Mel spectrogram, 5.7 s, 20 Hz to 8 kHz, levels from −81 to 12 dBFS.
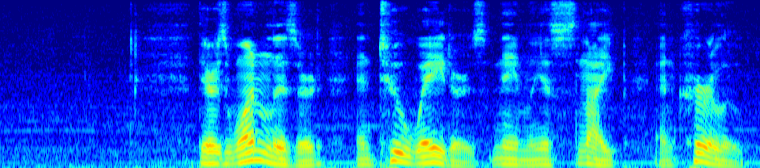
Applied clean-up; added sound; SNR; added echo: none; none; none; none.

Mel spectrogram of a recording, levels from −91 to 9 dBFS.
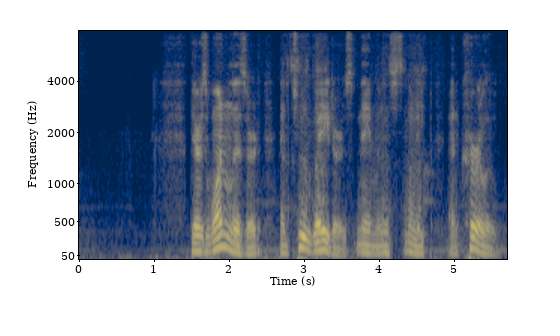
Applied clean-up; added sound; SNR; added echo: neural separator model SepFormer DNS4.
